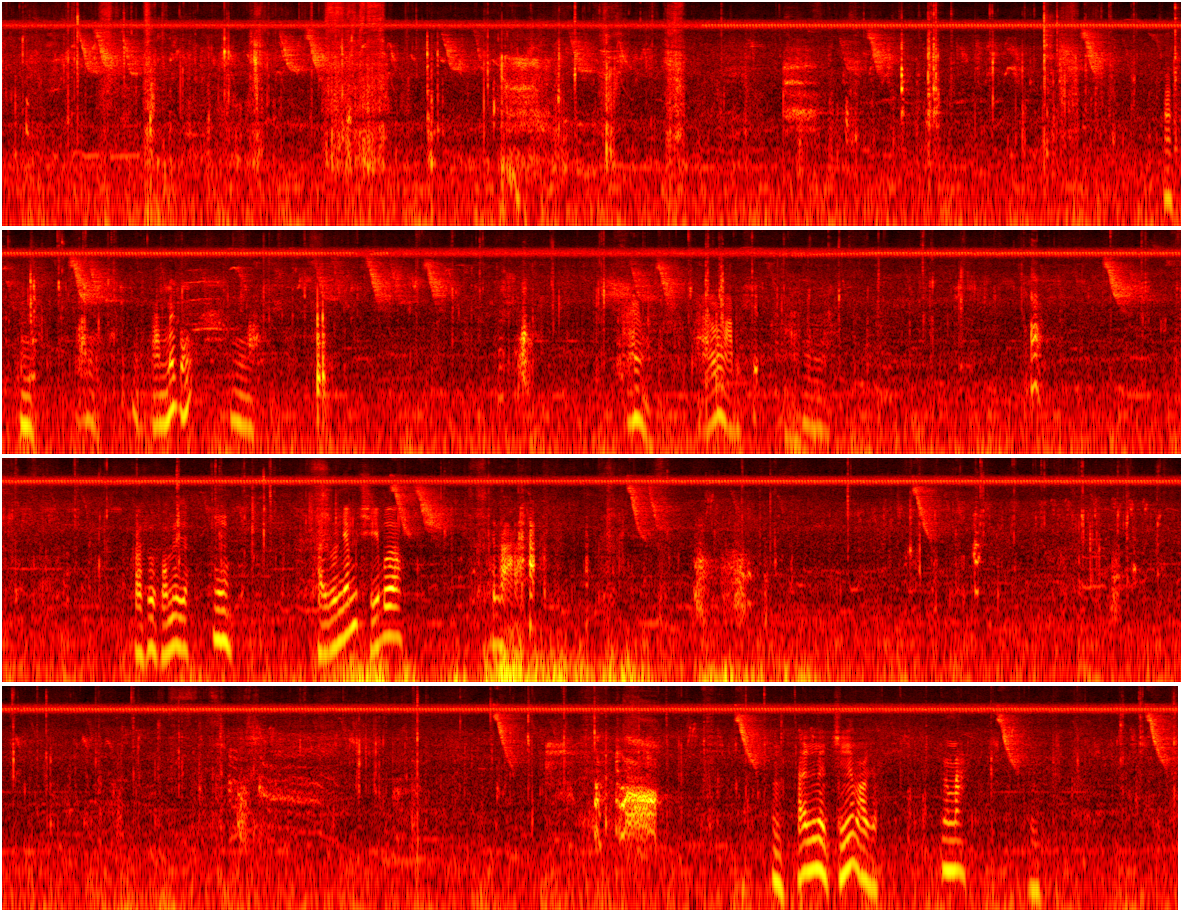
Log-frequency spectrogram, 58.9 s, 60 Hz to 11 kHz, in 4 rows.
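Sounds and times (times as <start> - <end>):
murmured mm sounds: 0.0 - 19.2, 20.4 - 58.9
high-pitched insect drone: 0.0 - 58.9
people chewing meat: 0.0 - 58.9.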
